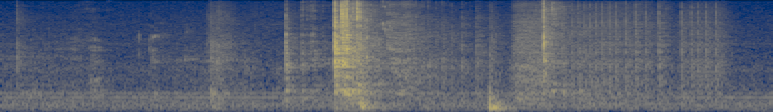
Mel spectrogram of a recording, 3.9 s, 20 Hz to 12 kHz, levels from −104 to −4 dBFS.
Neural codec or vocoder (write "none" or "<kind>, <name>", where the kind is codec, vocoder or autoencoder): none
